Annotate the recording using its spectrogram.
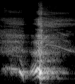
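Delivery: high, cackling witch laugh; witch cackle. Real, not acted. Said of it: "I sound like a cackling witch".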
